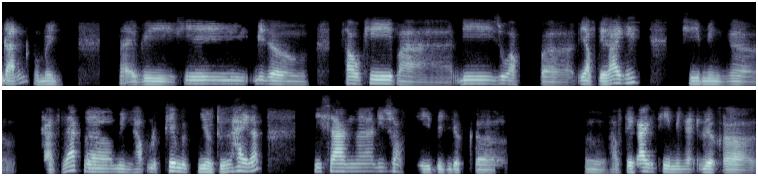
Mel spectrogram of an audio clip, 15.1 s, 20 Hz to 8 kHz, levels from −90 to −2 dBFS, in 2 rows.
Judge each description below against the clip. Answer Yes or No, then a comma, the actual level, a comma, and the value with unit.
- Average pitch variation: Yes, average, 4.0 semitones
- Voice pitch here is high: No, low, 105 Hz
